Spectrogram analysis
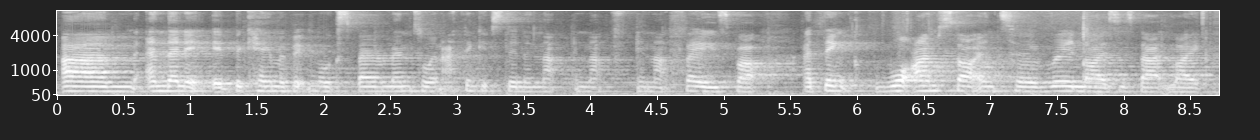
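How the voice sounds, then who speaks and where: A singer being interviewed, a woman with a deep speaking voice who talks thoughtfully with many fillers and restarts. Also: flat delivery, moderate pace, hardly any pauses, roomy sound, long reverb tail. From London. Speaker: singer, guest. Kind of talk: casual interview talk.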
